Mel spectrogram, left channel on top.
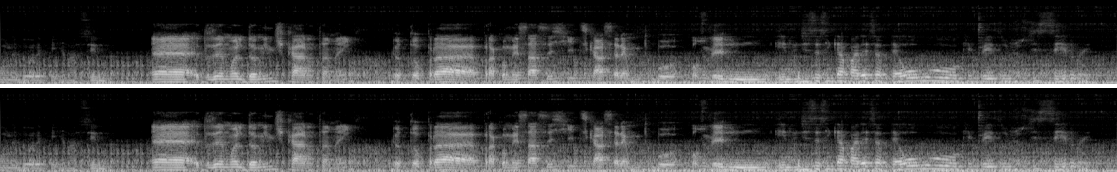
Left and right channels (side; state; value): both; identical; correlation 1.00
